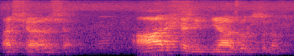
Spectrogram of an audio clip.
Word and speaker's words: Arsha: Arsha. What is that? This is often mispronounced. Arsha.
